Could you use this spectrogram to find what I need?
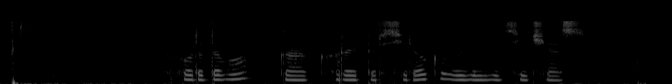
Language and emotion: Russian, neutral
